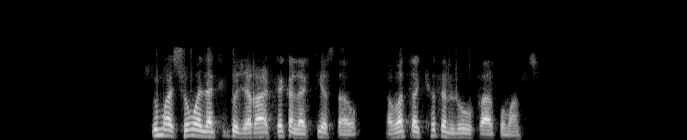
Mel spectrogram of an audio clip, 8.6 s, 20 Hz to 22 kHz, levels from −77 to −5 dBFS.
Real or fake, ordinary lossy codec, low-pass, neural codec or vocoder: fake; AAC, 32 kbps; 5.4 kHz; codec, 24 kHz, 0.9 kbps, DualCodec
